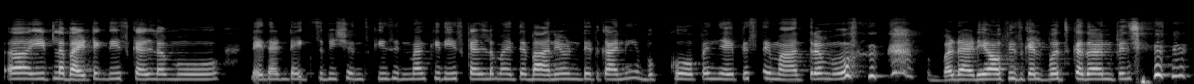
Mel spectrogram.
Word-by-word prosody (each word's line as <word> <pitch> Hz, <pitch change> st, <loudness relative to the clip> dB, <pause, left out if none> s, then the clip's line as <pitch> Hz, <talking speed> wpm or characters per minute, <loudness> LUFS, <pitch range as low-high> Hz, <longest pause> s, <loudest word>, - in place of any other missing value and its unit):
ఆహ్, 265 Hz, 0 st, +5 dB
ఇట్లా 265 Hz, +1 st, +1 dB
బయటికి 240 Hz, +4 st, +3 dB
తీసుకెళ్ళడము, 240 Hz, -2 st, -1 dB, 0.6 s
లేదంటే 255 Hz, -, -2 dB
ఎక్సిబిషన్‌కి, 255 Hz, 0 st, -9 dB
సినిమాకి 250 Hz, +1 st, -4 dB
తీసుకెళ్ళడమయితే 245 Hz, -1 st, -2 dB
బానే 235 Hz, +1 st, +2 dB
ఉండేది 250 Hz, +1 st, -7 dB
కానీ 240 Hz, +5 st, +1 dB, 0.2 s
బుక్ 230 Hz, +2 st, -12 dB
ఓపెన్ 255 Hz, +1 st, -5 dB
చేయిపిస్తే 265 Hz, +4 st, -2 dB, 0.2 s
మాత్రము 250 Hz, +4 st, +1 dB, 0.9 s
అబ్బా! 195 Hz, +2 st, 0 dB
డ్యాడీ 225 Hz, +1 st, +5 dB
ఆఫీస్‌కేళ్ళిపోవచ్చు 245 Hz, -1 st, -1 dB
కదా! 245 Hz, -1 st, +5 dB
అనిపించేది. 390 Hz, -, +1 dB
245 Hz, 100 wpm, -22 LUFS, 240-260 Hz, 0.9 s, ఆహ్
